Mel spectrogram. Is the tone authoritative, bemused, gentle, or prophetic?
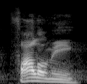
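authoritative. It is said in a commanding, authoritative tone. It is a command to be obeyed. "Now that can be authoritative"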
